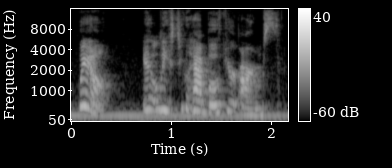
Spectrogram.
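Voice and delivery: high, loud, hammed-up Pollyanna cheer; mock consolation. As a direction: patronise them with put-on brightness. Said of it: "reminding them that they have both their arms".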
